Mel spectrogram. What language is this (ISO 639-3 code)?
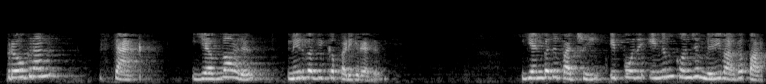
tam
